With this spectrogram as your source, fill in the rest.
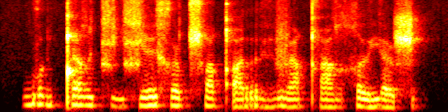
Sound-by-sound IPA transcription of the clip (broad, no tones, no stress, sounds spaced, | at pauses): ɡʷ ə ɡ ǃ ɛ ʁ t͡ɕ i̤ ɕ e x ʌ ʈ͡ʂʰ ʌ qʼ ʌ r ɛ̤ v æ qʰ æ ʁ χ ɨ j ɛ ʂ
